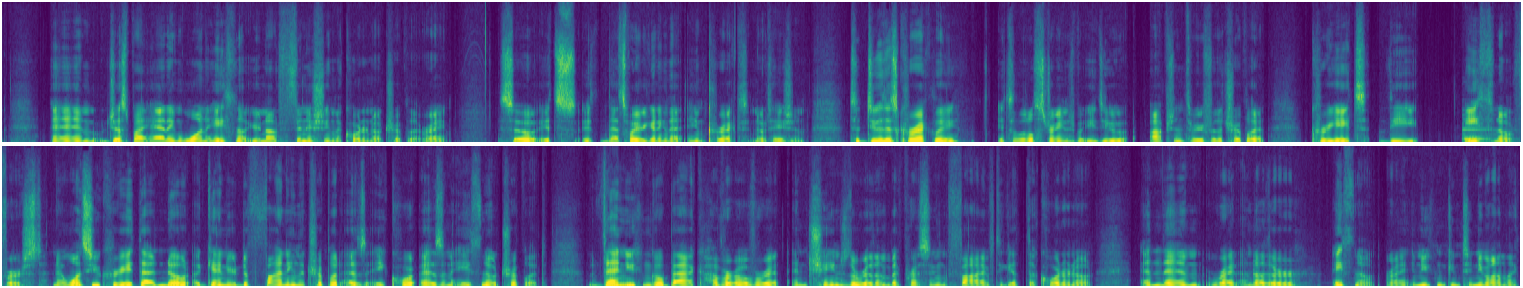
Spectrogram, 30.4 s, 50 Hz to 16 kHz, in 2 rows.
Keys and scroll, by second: 6.1 BackSpace, 11.7 alt+3, 14.0 Up, 14.6 4, 21.7 Left, 22.3 Down, 24.6 5, 26.5 Up, 27.7 4.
